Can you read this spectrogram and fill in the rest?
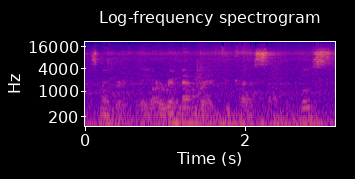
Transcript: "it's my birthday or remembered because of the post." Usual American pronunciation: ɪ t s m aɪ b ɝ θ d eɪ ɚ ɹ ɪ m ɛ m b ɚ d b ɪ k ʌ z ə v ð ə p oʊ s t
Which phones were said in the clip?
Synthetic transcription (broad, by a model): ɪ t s m aɪ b ɝ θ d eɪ ɚ ɹ ɪ m ɛ m b ɚ d b ɪ k ʌ z ə v ð ə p oʊ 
